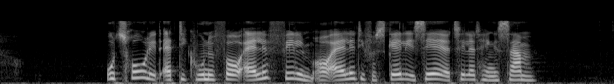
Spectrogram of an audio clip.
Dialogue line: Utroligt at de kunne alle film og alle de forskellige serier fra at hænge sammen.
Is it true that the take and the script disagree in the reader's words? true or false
true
